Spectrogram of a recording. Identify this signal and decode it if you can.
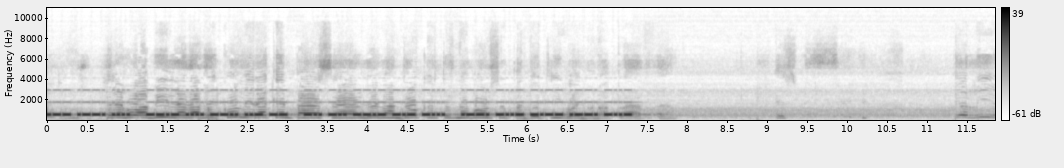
Morse code, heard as a keyed tone, machine-sent, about 39 wpm, 590 Hz. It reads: … QHZUM DDQKB PXYPX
